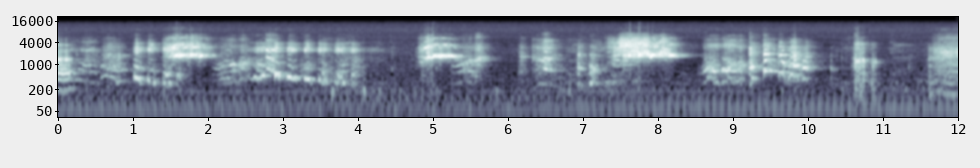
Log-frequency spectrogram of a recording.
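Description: A baby laughing in a string of bursts, some of them rising to high squeals.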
